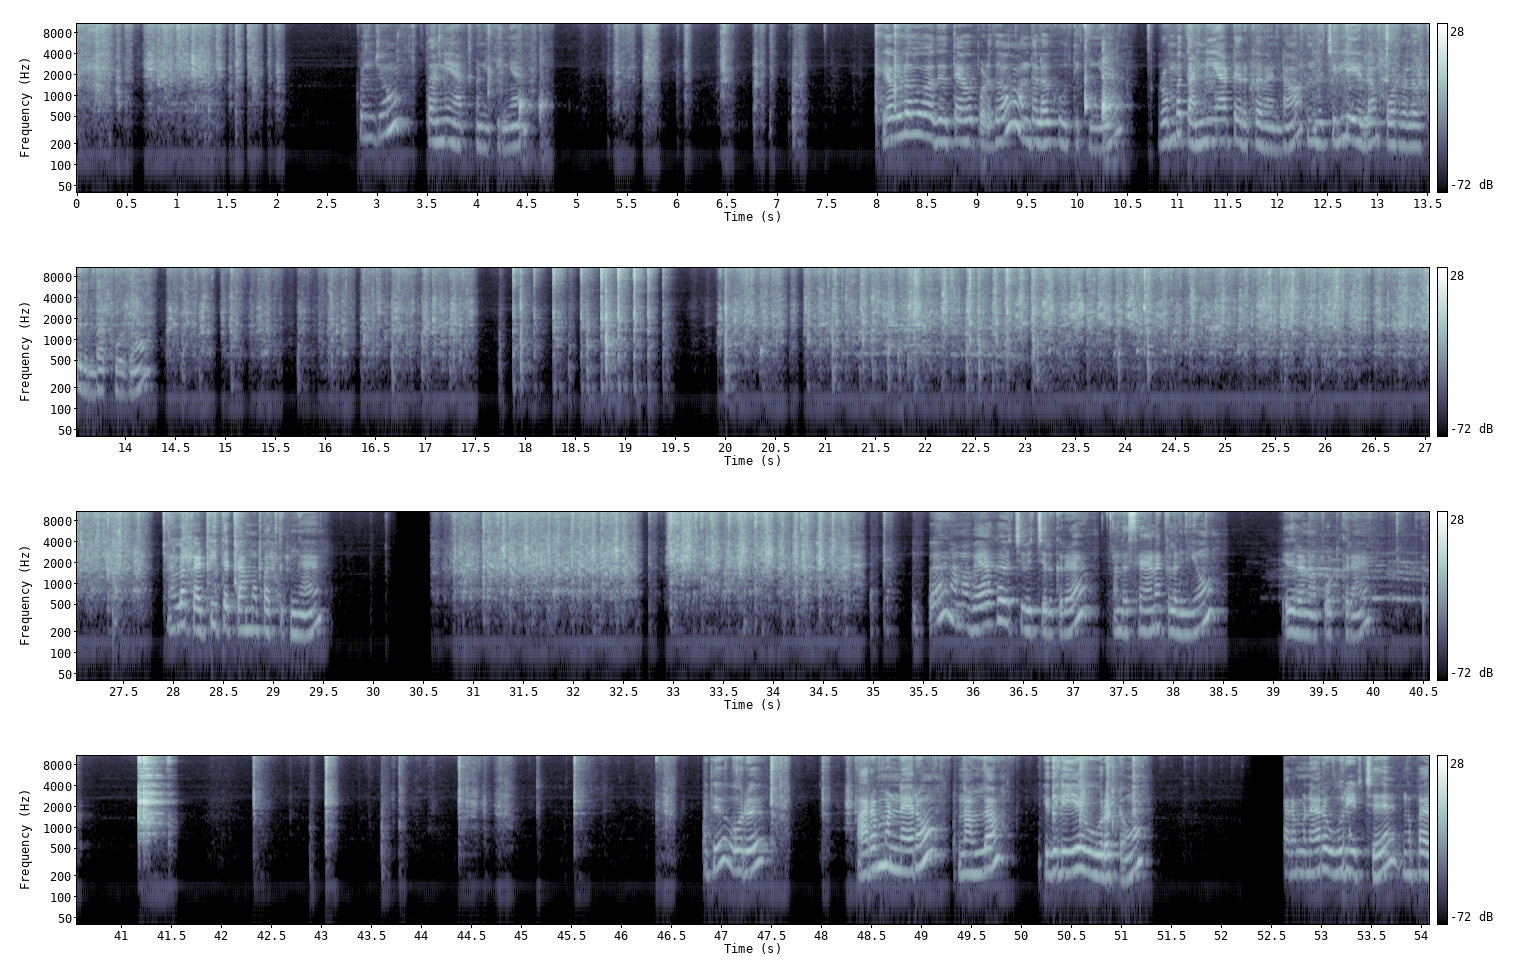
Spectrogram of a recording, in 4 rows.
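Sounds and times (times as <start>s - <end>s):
whisk beating batter: 0.0s - 2.2s, 3.2s - 7.4s, 10.8s - 29.4s, 30.6s - 35.4s, 42.3s - 51.4s.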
